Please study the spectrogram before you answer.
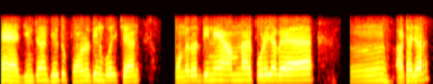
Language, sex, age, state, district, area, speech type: Bengali, male, 30-45, West Bengal, Jhargram, rural, conversation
